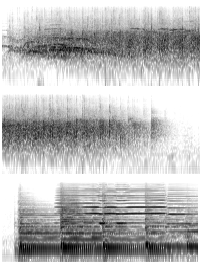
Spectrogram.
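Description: Audience applause welcoming a singer-songwriter on stage: a dense, steady wash of clapping that holds loudly, then thins and dies away before music with a strong pitched tone starts.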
